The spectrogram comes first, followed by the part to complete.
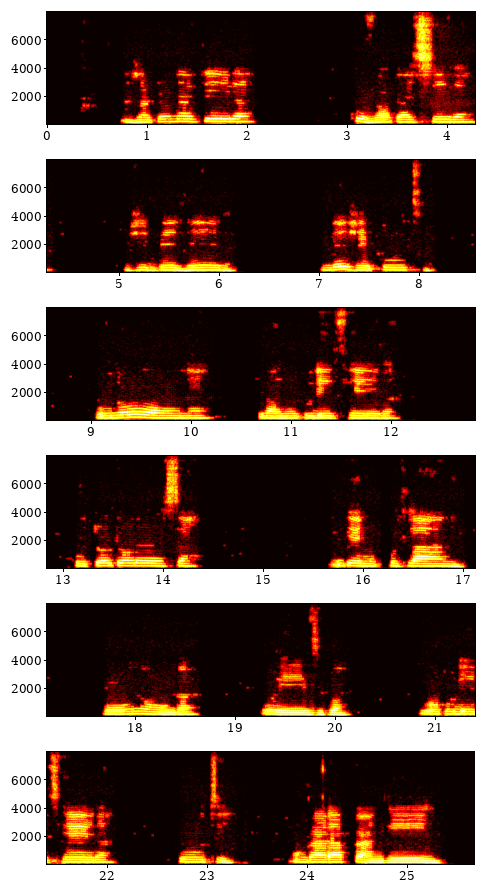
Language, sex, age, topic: Ndau, female, 18-24, health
